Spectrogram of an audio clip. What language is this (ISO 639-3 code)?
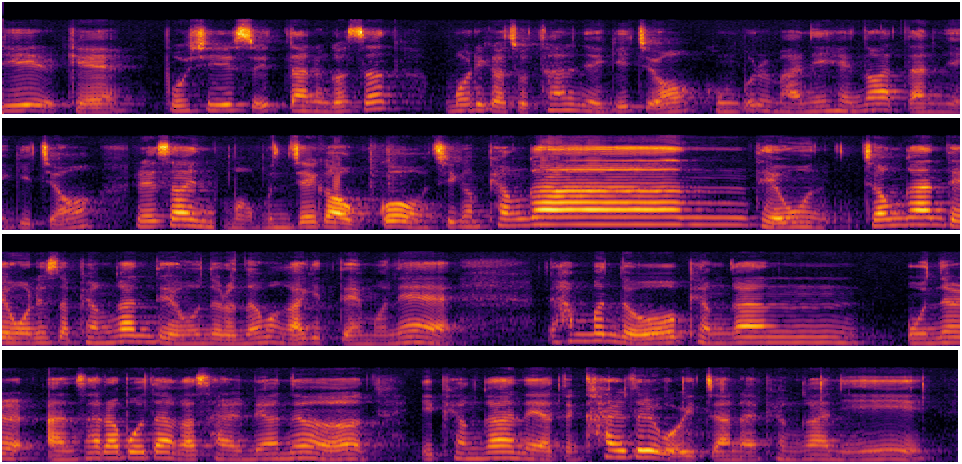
kor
